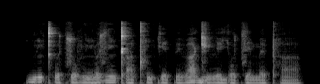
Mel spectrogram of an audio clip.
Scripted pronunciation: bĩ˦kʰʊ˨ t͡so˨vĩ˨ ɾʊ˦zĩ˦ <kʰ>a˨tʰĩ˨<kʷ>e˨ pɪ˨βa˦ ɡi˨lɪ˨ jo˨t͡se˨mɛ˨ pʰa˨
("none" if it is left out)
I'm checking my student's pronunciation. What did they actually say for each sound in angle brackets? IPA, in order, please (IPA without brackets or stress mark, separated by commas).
kʼ, k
